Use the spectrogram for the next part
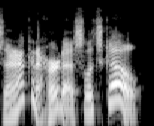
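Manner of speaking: high and loud, keen to go; eager urging. Retold or imitated. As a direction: push him along, bright and high. Samantha urging Dave to come.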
